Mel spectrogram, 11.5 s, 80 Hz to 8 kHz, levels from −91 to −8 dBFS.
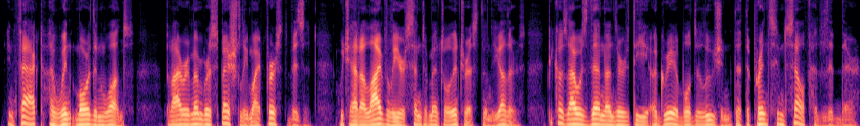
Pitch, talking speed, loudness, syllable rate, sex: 100 Hz, 200 wpm, -20 LUFS, 6.3 syllables/s, male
